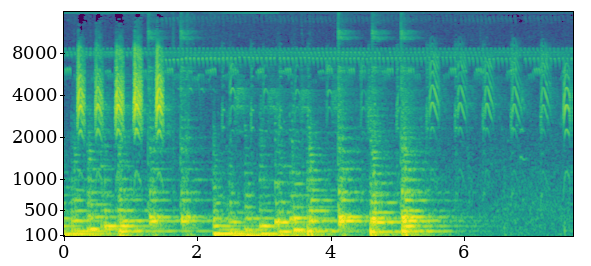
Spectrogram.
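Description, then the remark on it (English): Prairie dogs bark, squeak and chirp in a rapid burst of sharp, high-pitched calls, several repeating in quick rhythm over a rustling, lower background, then fading to fewer, fainter chirps. “But could these barks, squeaks, and chirps really be a language?”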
